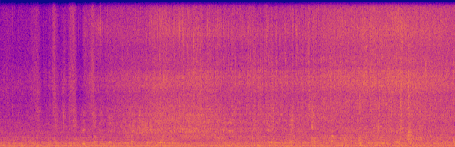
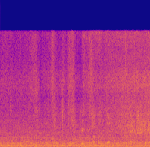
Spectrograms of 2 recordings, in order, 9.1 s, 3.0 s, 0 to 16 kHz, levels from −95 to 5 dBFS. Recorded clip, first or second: first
